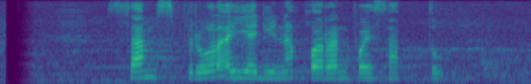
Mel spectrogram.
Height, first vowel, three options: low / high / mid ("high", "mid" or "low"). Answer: low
